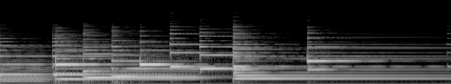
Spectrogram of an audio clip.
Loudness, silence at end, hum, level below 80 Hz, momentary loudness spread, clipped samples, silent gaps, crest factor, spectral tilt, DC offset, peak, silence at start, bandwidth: -18 LUFS; 0 s; none; -58 dBFS; 15 LU; under 0.1%; none; 14 dB; -5.5 dB/octave; 0.4%; -4 dBFS; 0 s; 8.2 kHz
